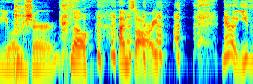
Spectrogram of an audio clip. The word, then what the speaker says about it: Yorkshire: Yorkshire or Yorkshire? Yorkshire. Well, it depends on where you're from. Oh, well, I'm from the South. You're from the South, so it's like it's Yorkshire. It's a 3-syllable word.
